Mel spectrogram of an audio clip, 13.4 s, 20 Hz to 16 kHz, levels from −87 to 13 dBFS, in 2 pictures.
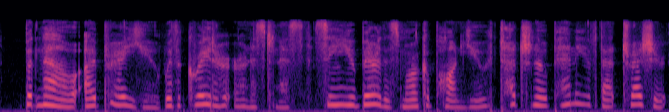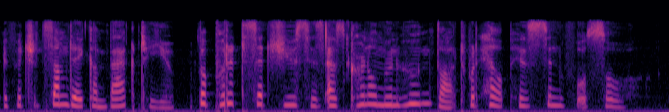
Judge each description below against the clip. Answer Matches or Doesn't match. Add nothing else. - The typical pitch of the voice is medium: Doesn't match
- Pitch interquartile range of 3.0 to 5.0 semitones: Matches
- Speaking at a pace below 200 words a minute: Doesn't match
